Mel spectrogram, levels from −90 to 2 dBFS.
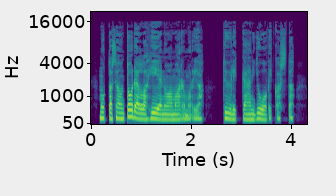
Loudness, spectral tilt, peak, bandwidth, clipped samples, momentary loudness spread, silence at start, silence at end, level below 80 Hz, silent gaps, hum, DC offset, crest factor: -17 LUFS; -6.5 dB/octave; 0 dBFS; 16.5 kHz; under 0.1%; 12 LU; 0.2 s; 0.3 s; -60 dBFS; none; none; under 0.1%; 16 dB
